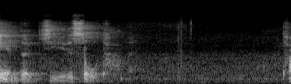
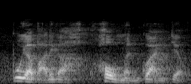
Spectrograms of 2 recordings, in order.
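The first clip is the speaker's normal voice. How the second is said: ordinary delivery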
